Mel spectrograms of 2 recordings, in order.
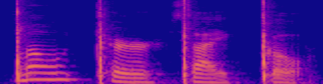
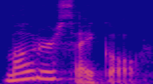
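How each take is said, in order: First: "Motorcycle" loud and slow, four separate beats; clapped syllables. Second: Said in the usual way. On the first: Shown as a demonstration. Teacher slowly claps syllables with the class, loud. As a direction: clap out "Motorcycle" slowly beat by beat.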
